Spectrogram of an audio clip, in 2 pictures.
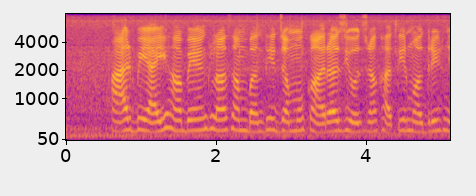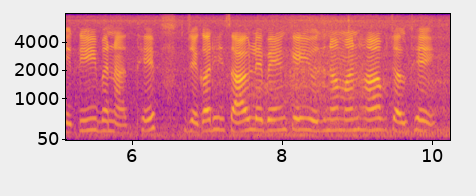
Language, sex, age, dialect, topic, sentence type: Chhattisgarhi, female, 18-24, Central, banking, statement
